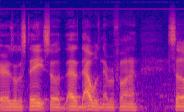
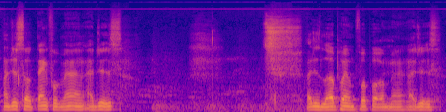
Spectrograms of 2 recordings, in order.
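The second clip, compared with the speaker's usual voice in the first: crying softly; 5 dB quieter than usual. Real, not acted. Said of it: "Linebackers cry, too".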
